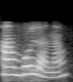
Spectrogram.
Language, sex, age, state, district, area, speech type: Marathi, female, 18-30, Maharashtra, Osmanabad, rural, conversation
